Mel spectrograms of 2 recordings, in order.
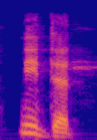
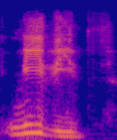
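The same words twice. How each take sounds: First: The ending vowel sounds between a and e. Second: The ending vowel sounds fully like e. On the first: The speaker calls it right. "It's like in between" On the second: The speaker calls it wrong. "and it's not completely e"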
